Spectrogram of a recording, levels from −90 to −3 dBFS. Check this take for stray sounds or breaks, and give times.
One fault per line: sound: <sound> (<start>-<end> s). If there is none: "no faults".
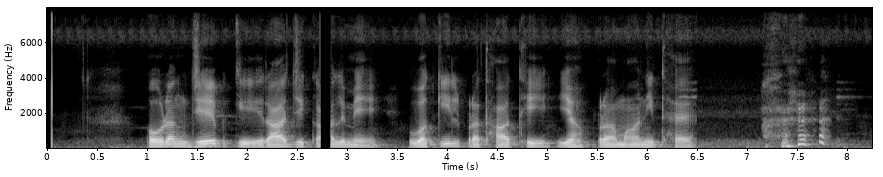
sound: dropout (2.7-2.8 s)
sound: laugh (7.1-7.9 s)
